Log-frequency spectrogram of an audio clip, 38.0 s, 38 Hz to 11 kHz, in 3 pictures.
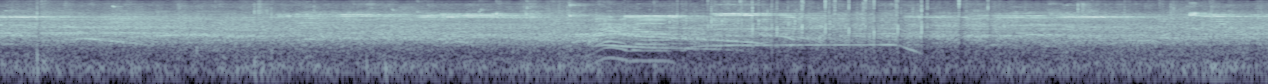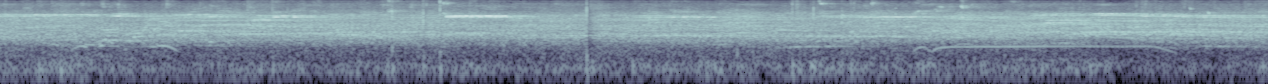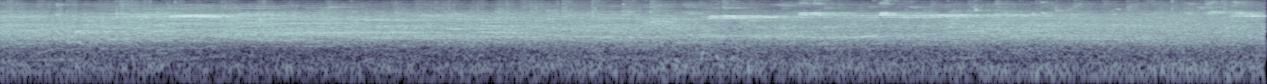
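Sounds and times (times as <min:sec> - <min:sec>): volleyballs being hit: 0:18.5 - 0:18.8.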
